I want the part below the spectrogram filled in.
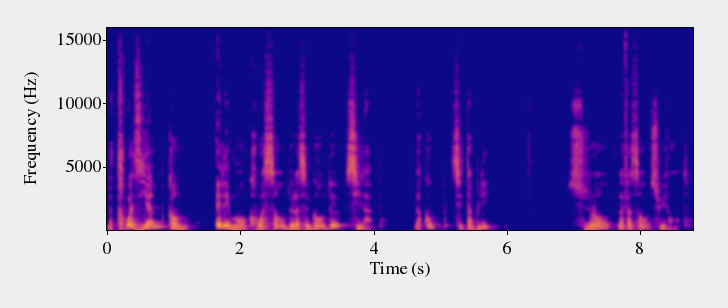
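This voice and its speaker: Slow, husky-voiced male professor lecturing. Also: fairly high pitch, sing-song, warm tone. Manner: deliberate, repeats and spells out syllables as examples. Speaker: university professor. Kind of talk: university lecture.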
